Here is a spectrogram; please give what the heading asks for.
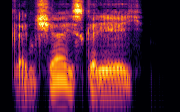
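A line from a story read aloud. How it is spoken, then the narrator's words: Whisper. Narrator (Russian): кузену прошептал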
